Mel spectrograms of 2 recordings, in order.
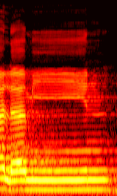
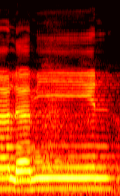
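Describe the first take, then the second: No difference in how they are said.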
